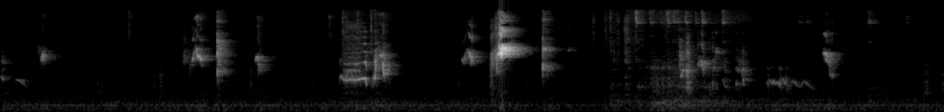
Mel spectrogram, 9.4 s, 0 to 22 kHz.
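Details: Pet budgerigars in a home setting, November 2024: sparse sharp chirps and squeaks scattered over several seconds, one loud clipped note near the middle, mostly quiet between.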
